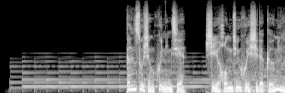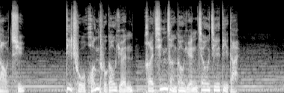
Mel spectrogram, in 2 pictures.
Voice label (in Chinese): 公益配音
